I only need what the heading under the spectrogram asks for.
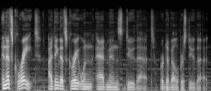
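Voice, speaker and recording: A man's voice: fairly low pitch, big pitch swings, normal speed, faint music behind. A man hosting a casual live-stream chat, reading viewer comments aloud in an easygoing way with plenty of fillers. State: still waking up.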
